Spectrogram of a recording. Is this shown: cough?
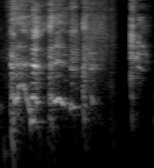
yes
